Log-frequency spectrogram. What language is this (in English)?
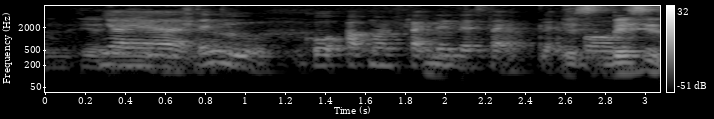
English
